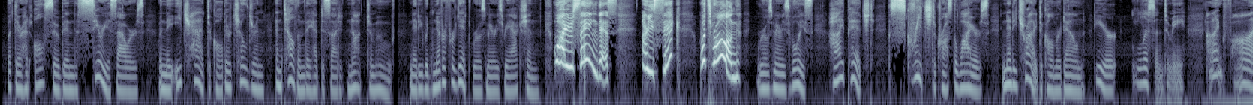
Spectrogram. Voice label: English American audiobooks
